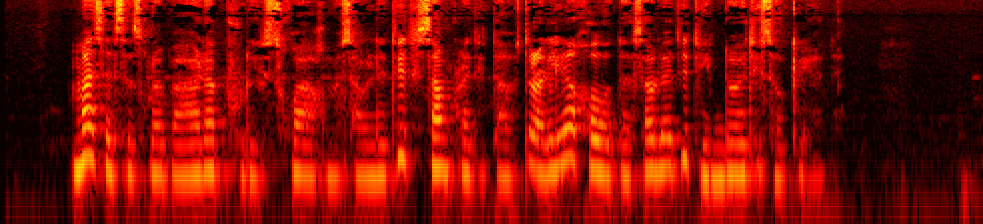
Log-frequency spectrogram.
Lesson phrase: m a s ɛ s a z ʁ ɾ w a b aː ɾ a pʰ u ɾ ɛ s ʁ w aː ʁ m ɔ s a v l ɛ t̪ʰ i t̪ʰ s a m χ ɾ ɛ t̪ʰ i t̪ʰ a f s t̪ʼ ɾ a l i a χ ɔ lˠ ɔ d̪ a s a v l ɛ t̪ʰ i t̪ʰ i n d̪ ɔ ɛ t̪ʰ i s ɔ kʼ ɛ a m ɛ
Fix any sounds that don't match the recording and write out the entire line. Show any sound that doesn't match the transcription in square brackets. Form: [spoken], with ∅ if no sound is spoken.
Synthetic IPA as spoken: m a s ɛ s a z ʁ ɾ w [ɛ] b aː ɾ a pʰ u ɾ [i] s [χ] w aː ʁ m ɔ s a v l ɛ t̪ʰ i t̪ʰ s a m χ ɾ ɛ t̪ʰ i t̪ʰ a f s t̪ʼ ɾ a l i a χ ɔ lˠ ɔ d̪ a s a v l ɛ t̪ʰ i t̪ʰ i n d̪ ɔ ɛ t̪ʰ i s ɔ kʼ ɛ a [n] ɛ

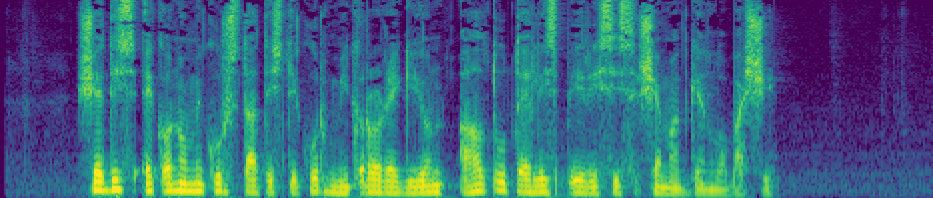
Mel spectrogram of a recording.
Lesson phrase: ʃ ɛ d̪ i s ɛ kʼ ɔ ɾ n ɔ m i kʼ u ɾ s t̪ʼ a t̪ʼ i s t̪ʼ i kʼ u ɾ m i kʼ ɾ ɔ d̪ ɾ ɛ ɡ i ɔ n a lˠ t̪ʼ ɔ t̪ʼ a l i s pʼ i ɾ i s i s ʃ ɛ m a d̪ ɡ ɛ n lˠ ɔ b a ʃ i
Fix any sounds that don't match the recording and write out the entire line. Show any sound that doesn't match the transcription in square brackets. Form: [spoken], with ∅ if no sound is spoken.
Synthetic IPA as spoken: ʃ ɛ d̪ i s ɛ kʼ ɔ [∅] n ɔ m i kʼ u ɾ s t̪ʼ a t̪ʼ i s t̪ʼ i kʼ u ɾ m i kʼ ɾ ɔ [∅] ɾ ɛ ɡ i ɔ n a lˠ t̪ʼ [u] t̪ʼ [ɛ] l i s pʼ i ɾ i s i s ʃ ɛ m a d̪ ɡ ɛ n lˠ ɔ b a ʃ i

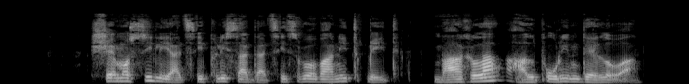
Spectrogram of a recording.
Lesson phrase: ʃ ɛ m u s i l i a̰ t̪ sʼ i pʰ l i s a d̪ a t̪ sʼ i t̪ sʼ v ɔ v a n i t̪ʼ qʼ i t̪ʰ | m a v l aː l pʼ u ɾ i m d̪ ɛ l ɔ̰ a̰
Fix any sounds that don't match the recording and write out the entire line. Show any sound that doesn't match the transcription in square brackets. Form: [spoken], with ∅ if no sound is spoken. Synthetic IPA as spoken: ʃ ɛ m [ɔ] s i l i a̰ t̪ sʼ i pʰ l i s a d̪ a t̪ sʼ i t̪ sʼ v ɔ v a n i t̪ʼ qʼ i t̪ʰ | m a [ʁ] l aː l pʼ u ɾ i m d̪ ɛ l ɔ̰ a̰

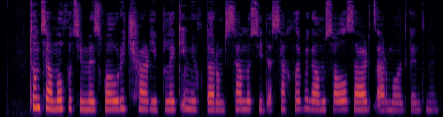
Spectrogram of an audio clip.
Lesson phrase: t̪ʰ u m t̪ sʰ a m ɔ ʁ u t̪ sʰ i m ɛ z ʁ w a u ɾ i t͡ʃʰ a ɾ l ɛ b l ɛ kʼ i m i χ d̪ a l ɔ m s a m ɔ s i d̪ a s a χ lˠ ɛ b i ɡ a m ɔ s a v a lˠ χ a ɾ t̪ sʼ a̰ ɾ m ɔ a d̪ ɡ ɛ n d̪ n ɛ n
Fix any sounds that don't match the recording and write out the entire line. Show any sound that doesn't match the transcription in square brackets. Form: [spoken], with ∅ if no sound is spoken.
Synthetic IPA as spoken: t̪ʰ u m t̪ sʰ a m ɔ [χ] u t̪ sʰ i m ɛ z ʁ w a u ɾ i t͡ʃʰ a ɾ l [i] b l ɛ kʼ i m i χ d̪ a [ɾ] ɔ m s a m ɔ s i d̪ a s a χ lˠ ɛ b i ɡ a m ɔ s a v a lˠ [s] a ɾ t̪ sʼ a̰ ɾ m ɔ a d̪ ɡ ɛ n d̪ n ɛ n

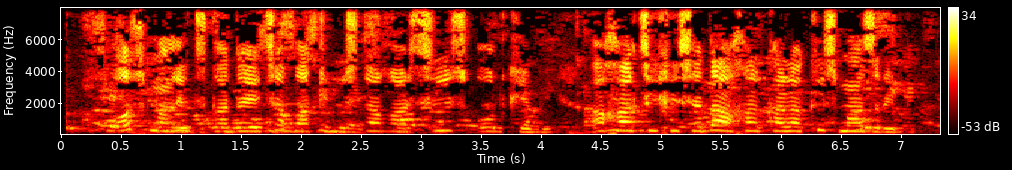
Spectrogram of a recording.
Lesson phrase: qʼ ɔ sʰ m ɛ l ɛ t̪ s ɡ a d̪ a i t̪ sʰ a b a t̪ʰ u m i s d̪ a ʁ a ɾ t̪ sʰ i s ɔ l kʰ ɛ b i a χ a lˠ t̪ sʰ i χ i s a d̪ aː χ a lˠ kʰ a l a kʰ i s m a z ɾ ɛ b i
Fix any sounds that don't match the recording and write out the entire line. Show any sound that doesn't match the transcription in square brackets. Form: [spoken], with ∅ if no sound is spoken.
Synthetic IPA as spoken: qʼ ɔ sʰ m [a] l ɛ t̪ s ɡ a d̪ a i t̪ sʰ a b a t̪ʰ u m i s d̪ a ʁ a ɾ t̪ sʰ i s ɔ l kʰ ɛ b i a χ a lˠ t̪ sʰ i χ i s a d̪ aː χ a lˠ kʰ a l a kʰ i s m a z ɾ ɛ b i

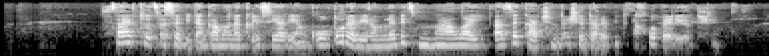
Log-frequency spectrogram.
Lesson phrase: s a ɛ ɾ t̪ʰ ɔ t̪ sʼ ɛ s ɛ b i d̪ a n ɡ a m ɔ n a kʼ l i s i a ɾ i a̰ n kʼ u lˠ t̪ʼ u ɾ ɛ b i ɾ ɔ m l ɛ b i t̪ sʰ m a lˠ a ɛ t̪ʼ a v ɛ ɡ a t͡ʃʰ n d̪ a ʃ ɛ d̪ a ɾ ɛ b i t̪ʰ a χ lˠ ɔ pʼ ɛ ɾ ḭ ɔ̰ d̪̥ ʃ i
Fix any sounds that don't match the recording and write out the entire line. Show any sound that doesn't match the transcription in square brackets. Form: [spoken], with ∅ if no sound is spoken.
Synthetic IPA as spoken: s a ɛ ɾ t̪ʰ ɔ t̪ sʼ ɛ s ɛ b i d̪ a n ɡ a m ɔ n a kʼ l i s i a ɾ i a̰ n kʼ u lˠ t̪ʼ u ɾ ɛ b i ɾ ɔ m l ɛ b i t̪ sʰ m a lˠ a [i] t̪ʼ a [z] ɛ ɡ a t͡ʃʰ n d̪ a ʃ ɛ d̪ a ɾ ɛ b i t̪ʰ a χ lˠ ɔ pʼ ɛ ɾ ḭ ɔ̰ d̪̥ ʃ i

